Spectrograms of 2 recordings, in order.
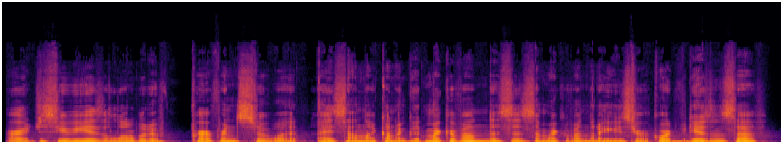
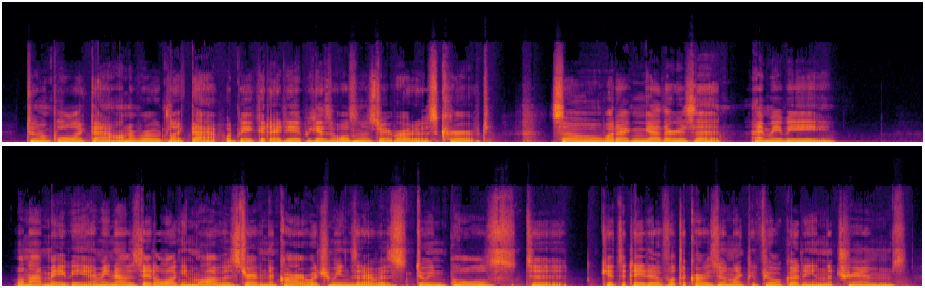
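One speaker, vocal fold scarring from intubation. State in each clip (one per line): Before laryngoscopy surgery
7.5 weeks after surgery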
